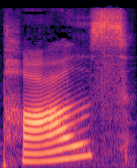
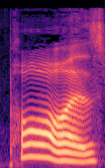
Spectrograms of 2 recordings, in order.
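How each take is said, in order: First: "pause" with an open "ah", like "pahz"; unsure, rising "pahz" for "pause"; other people's pronunciation. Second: "pause" with a drawn-out rounded "aw"; rounded, stretched vowel in "pause"; own New York pronunciation. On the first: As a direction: try out "pause" as "pahz", questioning. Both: Shown as a demonstration. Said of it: "You guys say, like".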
